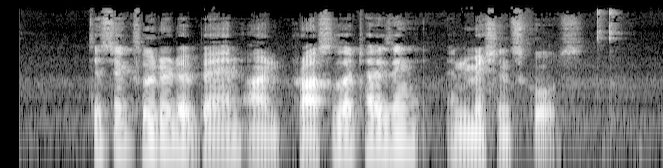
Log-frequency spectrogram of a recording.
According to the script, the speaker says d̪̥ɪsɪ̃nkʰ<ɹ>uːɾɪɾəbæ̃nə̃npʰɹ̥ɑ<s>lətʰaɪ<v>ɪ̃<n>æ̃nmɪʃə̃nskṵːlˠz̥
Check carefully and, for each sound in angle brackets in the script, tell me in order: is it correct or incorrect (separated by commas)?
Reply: incorrect, correct, incorrect, incorrect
